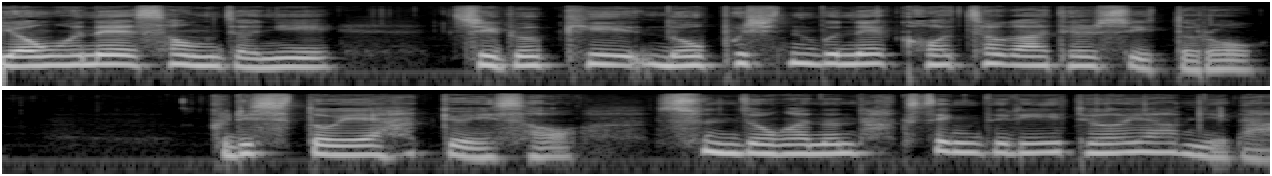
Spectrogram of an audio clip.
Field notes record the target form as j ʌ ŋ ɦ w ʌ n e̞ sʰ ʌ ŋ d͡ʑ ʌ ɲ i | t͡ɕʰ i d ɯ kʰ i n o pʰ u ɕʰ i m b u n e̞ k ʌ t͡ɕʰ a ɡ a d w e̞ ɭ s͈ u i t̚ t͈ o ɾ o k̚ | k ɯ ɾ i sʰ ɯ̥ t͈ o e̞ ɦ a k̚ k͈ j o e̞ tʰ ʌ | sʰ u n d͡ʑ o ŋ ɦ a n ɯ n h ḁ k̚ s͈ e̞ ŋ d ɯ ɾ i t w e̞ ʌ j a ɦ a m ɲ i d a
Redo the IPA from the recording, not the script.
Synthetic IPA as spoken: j ʌ ŋ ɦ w ʌ n e̞ sʰ ʌ ŋ d͡ʑ ʌ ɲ i | t͡ɕ i ɡ ɯ kʰ i n o pʰ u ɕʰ i n b u n e̞ k ʌ t͡ɕʰ ʌ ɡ a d w e̞ ɭ s͈ u i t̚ t͈ o ɾ o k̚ | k ɯ ɾ i sʰ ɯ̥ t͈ o e̞ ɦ a k̚ k͈ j o e̞ sʰ ʌ | sʰ u n d͡ʑ o ŋ ɦ a n ɯ n h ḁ k̚ s͈ e̞ ŋ d ɯ ɾ i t w e̞ ʌ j a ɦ a m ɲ i d a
